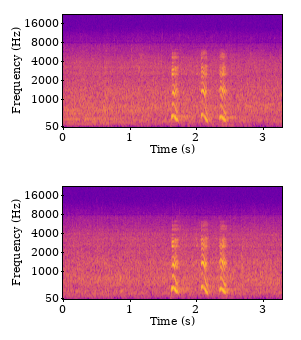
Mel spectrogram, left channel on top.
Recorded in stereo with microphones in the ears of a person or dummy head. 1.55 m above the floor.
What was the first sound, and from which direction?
Laughter, 10° right (ahead or behind).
